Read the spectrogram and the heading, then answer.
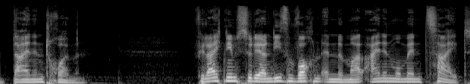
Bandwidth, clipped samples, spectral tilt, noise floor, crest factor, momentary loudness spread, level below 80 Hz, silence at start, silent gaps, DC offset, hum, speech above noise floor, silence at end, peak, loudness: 17 kHz; under 0.1%; -6 dB/octave; -58 dBFS; 18 dB; 8 LU; -40 dBFS; 0 s; none; under 0.1%; none; 39 dB; 0 s; -2 dBFS; -19 LUFS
